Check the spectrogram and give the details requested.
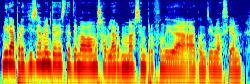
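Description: An actress playing a composed, articulate radio news interviewer in an audio drama. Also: female voice, fairly low pitch, fairly even intonation, quick pace, clear, resonant tone, dry recording, lightly acted. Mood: courteous, inquiring. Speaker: radio presenter.

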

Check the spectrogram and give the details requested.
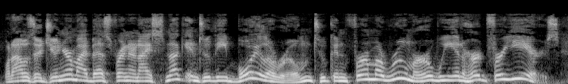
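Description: A husky-voiced man in his forties hosts a morning radio show and reads listener emails aloud. His voice sits fairly high and swings around a lot as he jokes. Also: brisk. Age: 40s. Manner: animated, jokey reading.

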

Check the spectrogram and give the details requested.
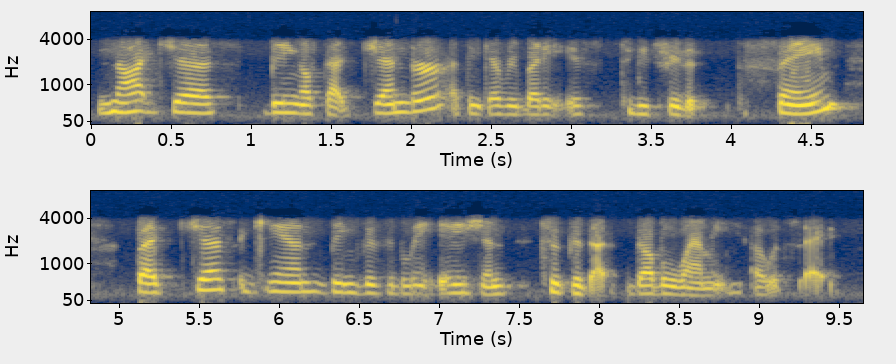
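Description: A woman's voice: mid-range voice, normal speed. A woman raised in Texas, answering a radio interviewer in an earnest, reflective way with many fillers and restarts. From Indonesia, raised in Texas. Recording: tinny phone line.

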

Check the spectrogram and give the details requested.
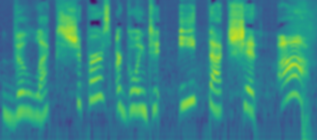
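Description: An actress playing a brisk, teasing, bossy female production assistant, punchy and no-nonsense, in a naturalistic audio drama. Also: high voice, sing-song, pushed and bright, slight background noise, heavily acted.

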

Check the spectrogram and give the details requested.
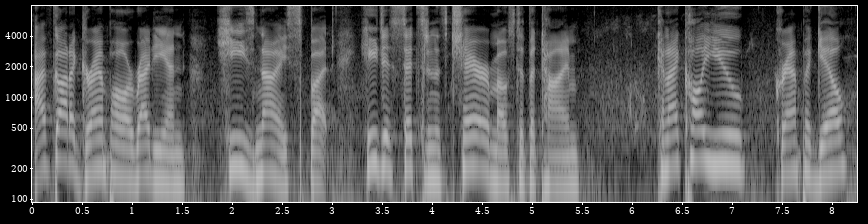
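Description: Radio play kid: eager young boy, high, bright, blunt and proud. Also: unhurried, smooth. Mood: earnest, chatty.

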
